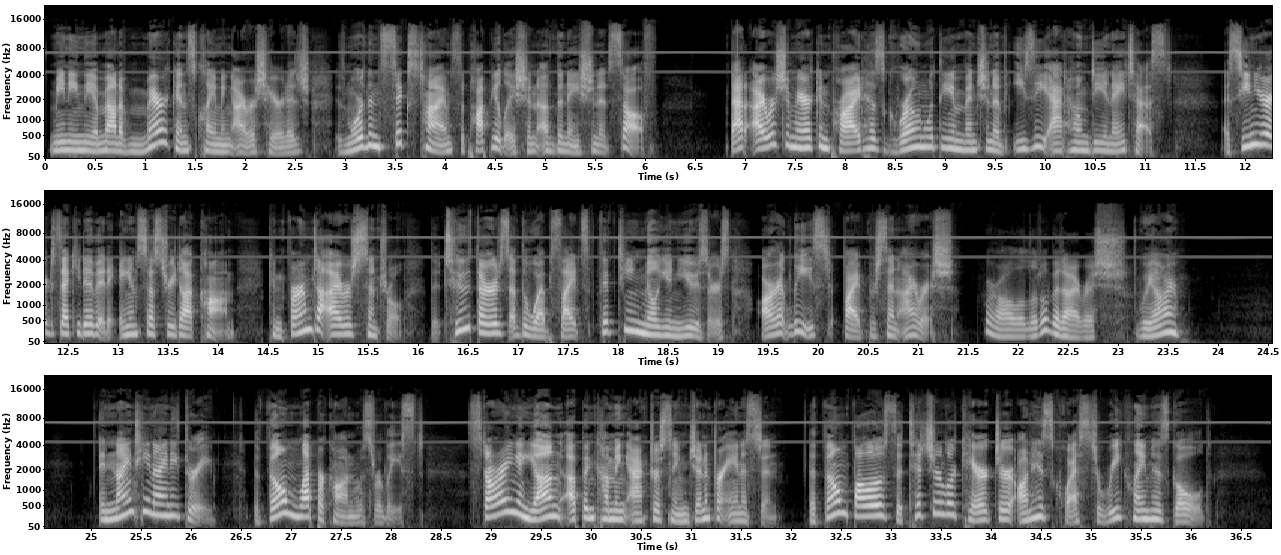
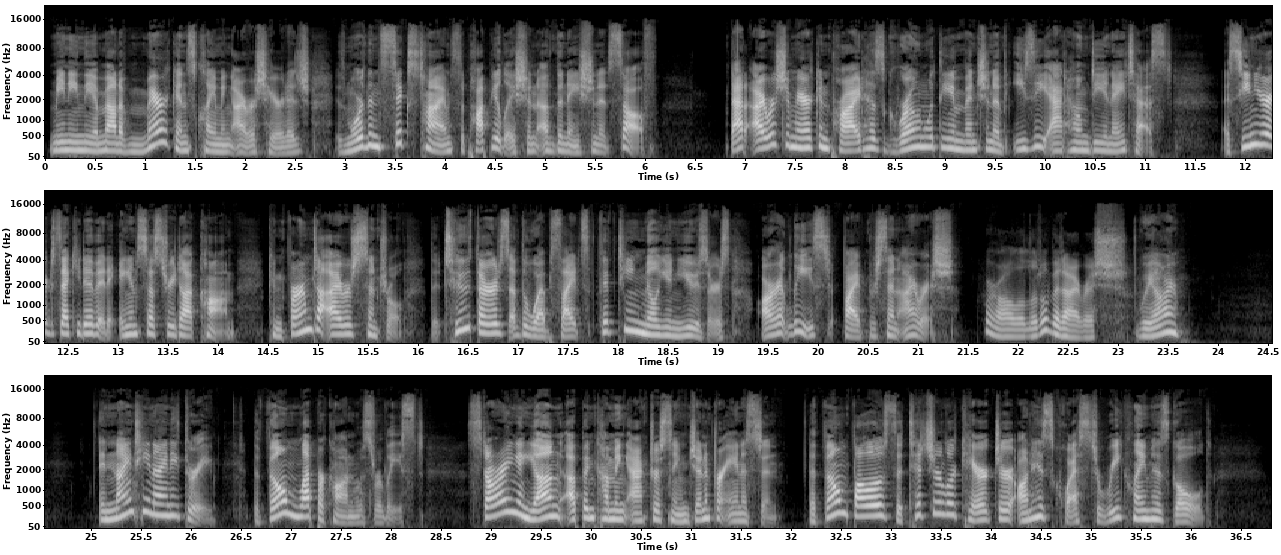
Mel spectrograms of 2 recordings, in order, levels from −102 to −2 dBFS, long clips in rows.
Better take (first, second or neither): second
